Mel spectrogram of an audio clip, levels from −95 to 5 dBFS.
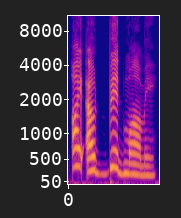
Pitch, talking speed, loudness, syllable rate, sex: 235 Hz, 100 wpm, -19 LUFS, 3.1 syllables/s, female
